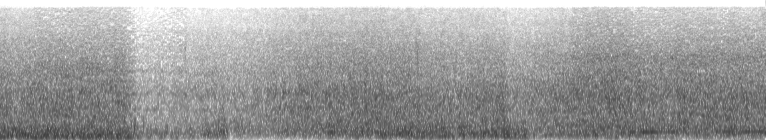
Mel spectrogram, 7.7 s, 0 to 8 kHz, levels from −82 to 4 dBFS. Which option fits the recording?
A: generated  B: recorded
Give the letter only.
B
